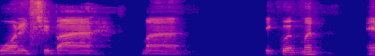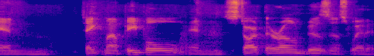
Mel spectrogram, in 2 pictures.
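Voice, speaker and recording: Speaking with a Louisiana accent, a man with a very deep, low pitch talks at a fairly slow pace with lively intonation and long, frequent pauses. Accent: Louisiana Southern US. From New Orleans area, Louisiana. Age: 70s. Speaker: retired marine business owner. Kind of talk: interview. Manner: halting, many fillers.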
